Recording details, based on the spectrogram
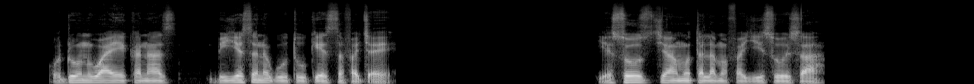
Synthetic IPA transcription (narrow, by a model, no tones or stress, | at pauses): ʔɔd̪uːnwaːjeːkɐnaːs | bɪjːɐsɐnɐɡuːt̪uːke̞ːsːɐfɐt͡ʃʼɐ̰ʔɛ̰ | jɛ̰suːsd͡ʒaːmɔt̪ɐlɐmɐfɐjːɪsuːɪsaː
